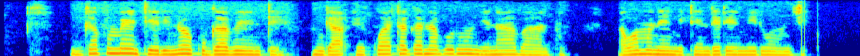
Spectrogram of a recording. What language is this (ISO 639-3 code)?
lug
